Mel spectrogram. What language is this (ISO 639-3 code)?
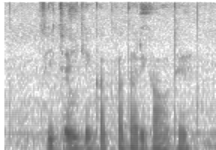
hne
